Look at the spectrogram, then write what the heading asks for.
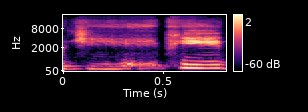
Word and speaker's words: GAAP: The last one is GAAP or GAP depending on how you pronounce it and these are generally accepted account accounting principles.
